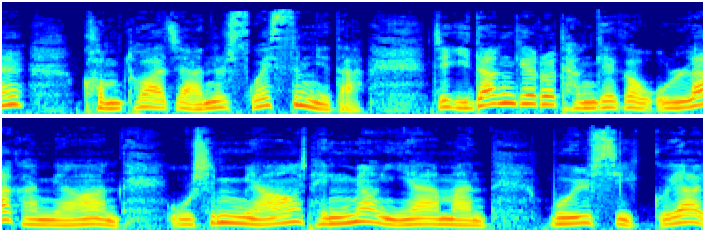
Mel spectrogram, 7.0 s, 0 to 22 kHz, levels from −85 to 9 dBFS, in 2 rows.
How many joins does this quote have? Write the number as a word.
four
